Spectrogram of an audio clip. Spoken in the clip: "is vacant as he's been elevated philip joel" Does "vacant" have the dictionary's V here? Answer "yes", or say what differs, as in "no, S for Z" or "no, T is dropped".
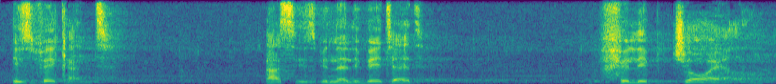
yes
